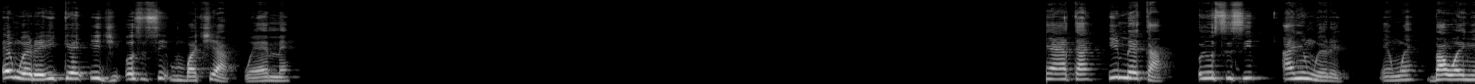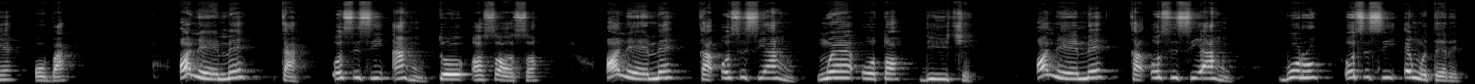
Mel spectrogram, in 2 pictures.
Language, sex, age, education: Igbo, female, 30-45, primary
